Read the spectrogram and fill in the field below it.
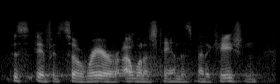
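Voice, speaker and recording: A man is speaking here. His pace is very fast. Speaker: dermatologist. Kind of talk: lecture. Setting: stage with audience.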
